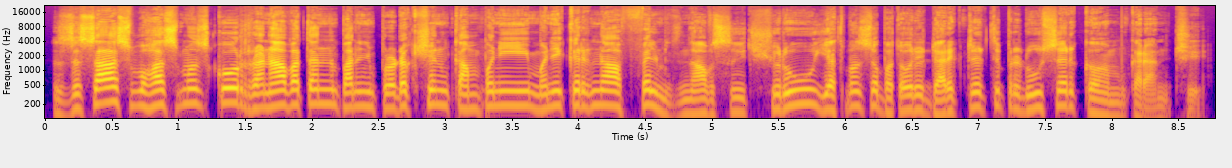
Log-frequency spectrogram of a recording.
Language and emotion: Kashmiri, neutral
